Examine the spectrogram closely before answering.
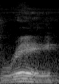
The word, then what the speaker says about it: re: So number 2 plus 5 is Ray, like Rihanna. Or Re, like Rihanna. But it's pronounced Ray.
